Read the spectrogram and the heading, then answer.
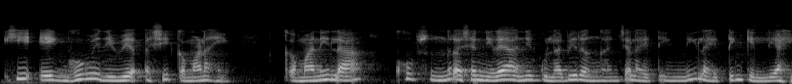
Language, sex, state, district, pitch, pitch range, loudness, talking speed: Marathi, female, Maharashtra, Aurangabad, 195 Hz, 175-215 Hz, -25 LUFS, 135 wpm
